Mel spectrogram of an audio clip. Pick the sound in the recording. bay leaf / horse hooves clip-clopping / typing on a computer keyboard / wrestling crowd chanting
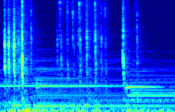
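typing on a computer keyboard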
